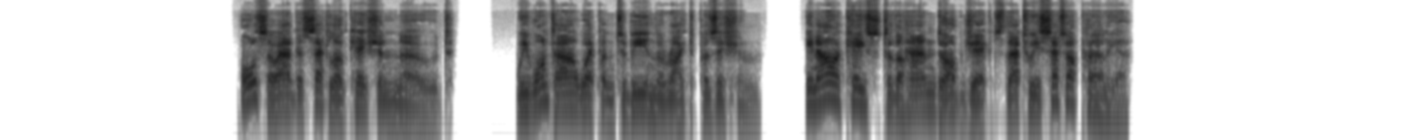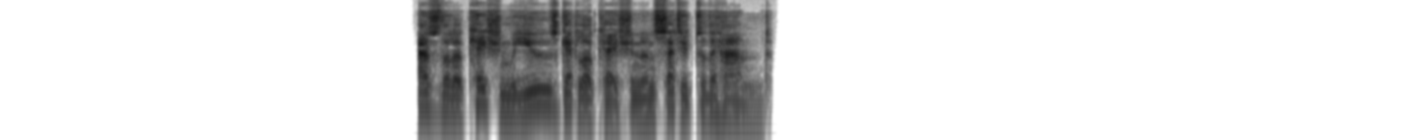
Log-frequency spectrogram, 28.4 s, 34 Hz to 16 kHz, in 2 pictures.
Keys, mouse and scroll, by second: 27.9-28.4 middle drag.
